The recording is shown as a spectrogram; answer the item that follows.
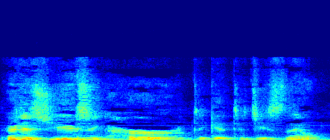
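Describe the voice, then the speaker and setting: A man leading a casual Bible study discussion, speaking slowly and haltingly with many pauses and fillers. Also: fairly high pitch. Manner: slow and halting, many ums. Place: church room. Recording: echoey room with faint noise.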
